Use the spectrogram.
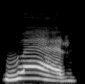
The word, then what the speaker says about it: where: Next is where. Where, again, the E-R-E here rhymes with air.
